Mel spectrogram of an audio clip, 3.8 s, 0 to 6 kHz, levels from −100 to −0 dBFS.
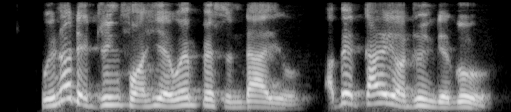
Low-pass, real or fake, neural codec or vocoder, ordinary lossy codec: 5.4 kHz; fake; codec, 44.1 kHz, 7.8 kbps, DAC; none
